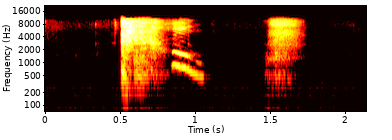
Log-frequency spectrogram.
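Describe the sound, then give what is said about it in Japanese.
A person sneezes in a quick series of sharp, breathy bursts, with a short voiced gasp between them, over a faint steady hum. “くしゃみしちゃった。恥ずかしい。やばい、3回連続で出ちゃった。”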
